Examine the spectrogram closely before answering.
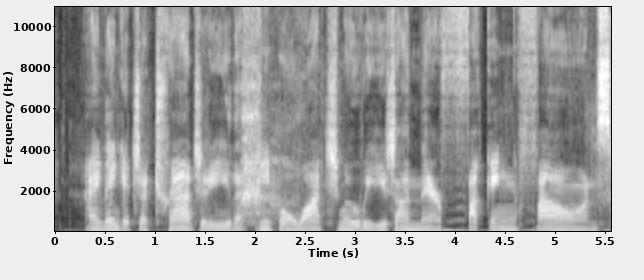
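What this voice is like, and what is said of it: Imitates another person's voice. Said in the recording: “Who am I doing an impression of? ... David Lynch.”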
